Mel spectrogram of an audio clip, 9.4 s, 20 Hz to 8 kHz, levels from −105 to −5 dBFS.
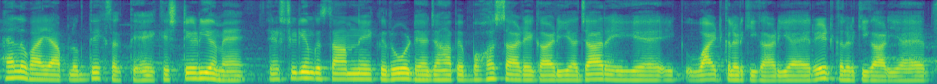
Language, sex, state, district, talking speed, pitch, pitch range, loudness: Hindi, male, Chandigarh, Chandigarh, 230 wpm, 130 Hz, 120-145 Hz, -16 LUFS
